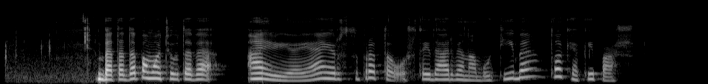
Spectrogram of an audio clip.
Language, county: Lithuanian, Vilnius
